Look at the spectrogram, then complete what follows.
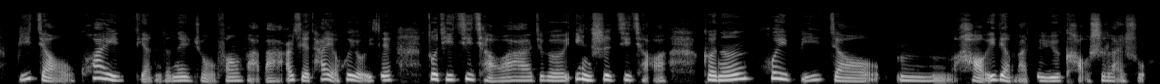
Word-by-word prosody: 比 240 +6 0
较 275 - -1
快 290 -3 +2
一 190 -3 +3
点 - - -7
的 - - -7
那 175 0 +1
种 160 -3 -6
方 175 +1 -3
法 190 - -6
吧， - - -5
而 205 - +2
且 180 -5 +1
它 235 +8 -2
也 225 - +2
会 220 - +3
有 - - +3
一 - - +1
些 195 +4 +1 0.3
做 240 -1 +6
题 220 -1 +2
技 225 +3 +1
巧 150 -8 -3
啊， 180 +2 -2
这 190 +2 -4
个 175 -1 +1
应 250 -7 +4
试 215 +3 +3
技 205 +2 -2
巧 - - -7
啊， - - -6 0.3
可 205 -3 +5
能 235 +7 +5
会 270 -4 +3
比 215 0 -4
较， 150 -7 -2 0.2
嗯， 170 - -2
好 - - 0
一 200 - +6
点 215 -7 +5
吧， - - -6
对 170 - -1
于 160 +1 +3
考 - - -6
试 185 - -2
来 170 0 -4
说。 - - -8
195 Hz, 245 characters per minute, -24 LUFS, 175-220 Hz, 0.3 s, 做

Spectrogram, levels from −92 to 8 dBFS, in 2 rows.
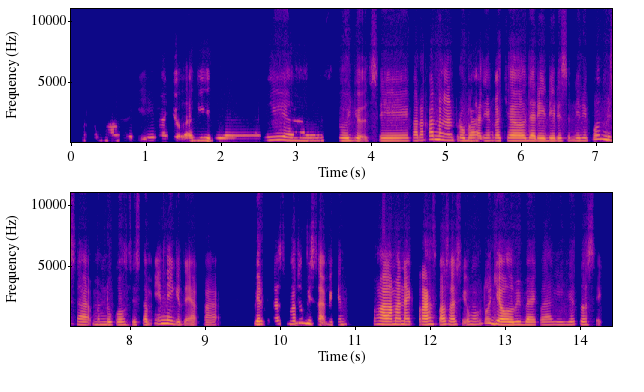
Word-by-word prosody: Terkenal 235 +1 -30 0.5
lebih - - -17 0.2
maju 315 +11 -8
lagi, 230 +2 -3
gitu. 215 +1 -8 0.7
Iya, 270 +1 +1 0.6
setuju 215 0 +1 0.2
sih. 210 0 0 0.3
Karena 230 +1 -4
kan 310 0 +1
dengan 250 -4 -1
perubahan 220 -2 -2
yang 215 0 -10
kecil 215 0 0 0.2
dari 205 -1 +2
diri 205 0 0
sendiri 215 +1 -5
pun 330 +1 -4
bisa 255 -3 -5 0.2
mendukung 220 -1 -2
sistem 215 +1 -4
ini 295 +1 +5
gitu 215 - -5
ya, - - -5
Kak. 200 +1 -9 0.5
Biar 250 -1 +6
kita 255 - -7
semua 260 -1 -3
tuh 330 - -3
bisa 275 - -2
bikin 230 +1 -9 0.4
pengalaman 245 -1 +7
naik 240 0 +1
transportasi 240 0 +4
umum 240 0 -5
tuh - - -4
jauh 230 -4 +7
lebih 235 +1 +2
baik 210 -1 -2
lagi, 220 +2 -8 0.2
gitu 235 +1 -4
sih. - - -17
230 Hz, 175 wpm, -25 LUFS, 215-250 Hz, 0.7 s, pengalaman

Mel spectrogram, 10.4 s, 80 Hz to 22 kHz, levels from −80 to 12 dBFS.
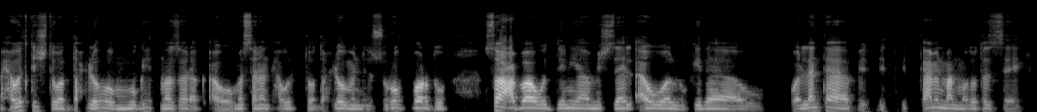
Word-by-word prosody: ما - - -8
حاولتش 140 -1 -1
توضح 110 +1 -3
لهم 110 -1 -1
وجهة 115 +1 -7
نظرك؟ 110 -1 -4
أو 95 -1 -1
مثلًا 110 -1 -4
حاولت 110 +1 -6
توضح 105 +3 -9
لهم 110 -1 0
إن 105 -1 -5
الظروف 105 +4 -5
برضه 115 -3 +2 0.3
صعبة 120 0 +9
والدنيا 115 0 -1
مش 110 0 -6
زي 115 - -1
الأول 115 -1 0
وكده؟ 105 -1 -2 0.5
والّا 115 +4 -1
أنت 120 -4 -1
ب 95 - -14
بت 100 -3 -18
بتتعامل 115 +4 -2
مع 115 -1 +2
الموضوع 105 0 -6
ده 115 - -10
إزاي؟ 95 -3 -13
110 Hz, 170 wpm, -23 LUFS, 105-115 Hz, 0.5 s, صعبة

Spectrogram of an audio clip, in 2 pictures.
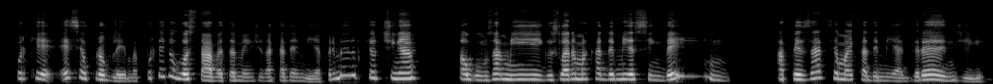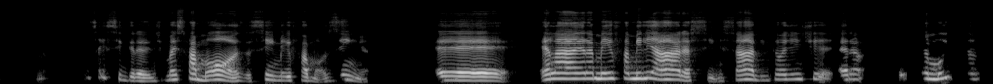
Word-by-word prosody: Porque 265 -3 -2
esse 280 +2 -3
é - - +1
o - - -5
problema, 160 - -1
por 295 - -14
que 365 - -7
que 380 - -9
eu 330 - -2
gostava 190 -9 +3
também 175 -1 -7
de 170 - -19
ir 170 - -17
na 170 - -7
academia? 170 -7 -10
Primeiro, 395 - -2
porque 315 - -14
eu 290 - -1
tinha 270 0 +3 0.4
alguns 210 -3 -2
amigos 230 -3 -1
lá 230 - +5
era 245 +2 +2
uma 245 - +1
academia, 240 -1 +1
assim, 225 -4 -7
bem 375 - +2 0.8
apesar 235 +4 +2
de 300 - -18
ser 270 - -3
uma 235 -3 +1
academia 185 -7 -7
grande, 180 -4 -1 0.9
não 300 - -25
sei 320 - -14
se 270 -7 -15
grande, 165 -4 -4
mas 215 +1 -4
famosa, 200 - +2
assim, 220 +7 -6
meio 180 -1 -5
famosinha, 175 - -8 0.7
eh, 180 -2 +6 0.3
ela 265 +4 +5
era 270 0 +2
meio 270 +1 +3
familiar, 270 -5 +4
assim, 175 -3 -7
sabe. 215 +2 0
Então 230 +4 -11
a 230 - -4
gente 245 +2 -8 0.2
era 230 +2 -4 0.6
era 260 - -1
muita 250 -2 -4
230 Hz, 165 wpm, -24 LUFS, 180-260 Hz, 0.9 s, eh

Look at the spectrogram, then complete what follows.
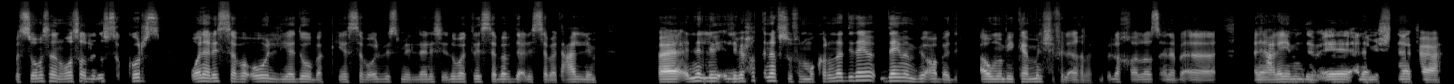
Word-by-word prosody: بس 120 +3 +5
هو 140 - -1
مثلًا 150 -2 0
وصل 145 +2 +2
لنُص 140 +3 0
الcourse، 155 -1 +1 0.3
وأنا 145 +3 +4
لسه، 145 -3 +3
باقول 135 0 -3
يا 120 0 -1
دوبك، 120 -3 -4
لسه 120 +1 0
باقول 115 +2 -6
بسم 120 -1 -3
الله، 115 +1 -7
لسه 115 -2 -4
يا 110 - -11
دوبك 125 0 -4
لسه 130 -1 +2
بابدأ، 125 0 -3
لسه 120 - 0
باتعلم. 115 +2 -3 0.6
فإن 125 +6 +8
اللي 150 -2 0
اللي 135 +1 -2
بيحط 175 +5 -3
نفسه 170 -6 +3
في 125 - -7
المقارنات 140 +7 -3
دي، 175 - -5
دايمًا 190 +1 +4
دايمًا 165 +3 +3
بيقع 140 -1 -3
بدري، 110 -4 -7 0.2
أو 125 - +2
ما 125 - -2
بيكملش 130 +1 -1
في - - -8
الأغلب، 105 -3 -6
بيقول - - -17
لك 125 - -3
خلاص، 115 +2 -2
أنا 110 0 -6
بقى، - - -1 0.4
أنا 115 0 0
عليّا 120 +2 +3
من 125 0 -7
ده 120 -1 -3
بإيه، 120 +1 +3
أنا 115 - -2
مش 115 - +1
نافع. 120 -3 +2
125 Hz, 215 wpm, -27 LUFS, 120-140 Hz, 0.6 s, فإن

